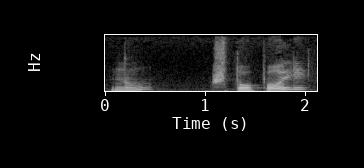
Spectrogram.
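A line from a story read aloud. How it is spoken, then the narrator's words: Soft quiet question. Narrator (Russian): доктор тихонько произнес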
